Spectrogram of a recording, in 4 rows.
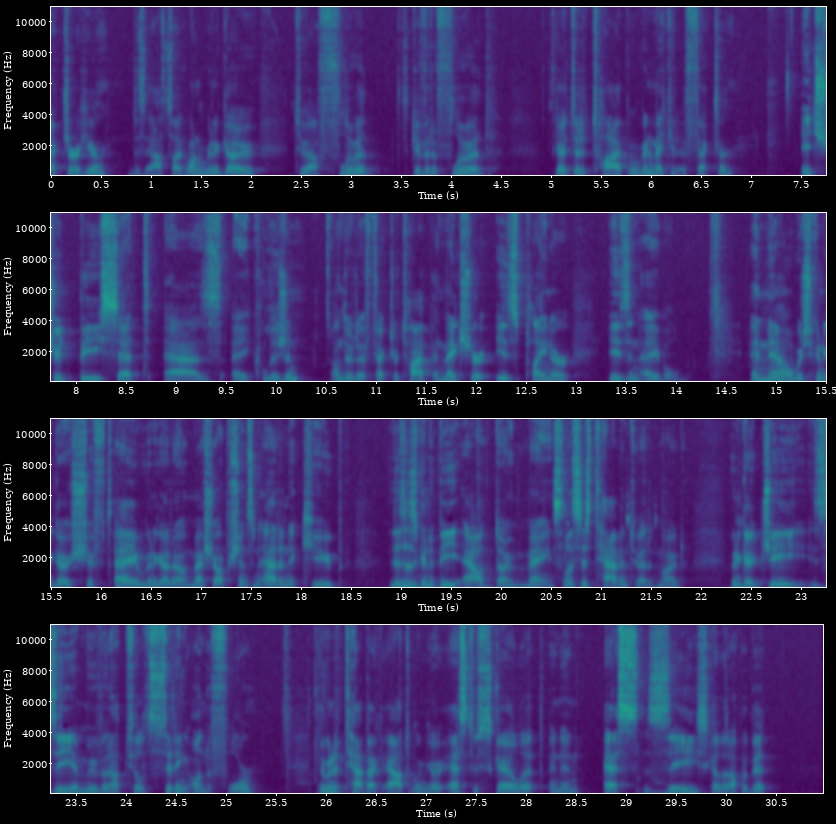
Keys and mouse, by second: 2.9 click, 5.0-6.0 drag, 8.9-10.0 drag, 13.9 click, 14.4 middle click, 15.0 middle click, 15.6 shift+a, 19.5 KP_1, 20.1 shift+middle click, 20.6 Tab, 20.9 z, 22.1 g, 24.5 middle click, 25.6 Tab, 25.9 middle click, 26.3 s, 28.6 s.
